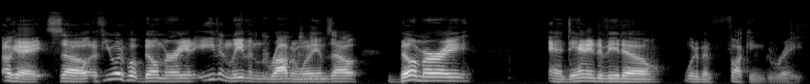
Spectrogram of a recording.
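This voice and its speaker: A man co-hosting a movie podcast, chatting casually in a relaxed, hedging way with some swearing. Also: medium pitch, normal speed. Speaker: podcast co-host.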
